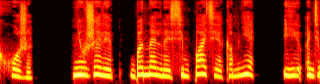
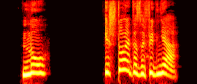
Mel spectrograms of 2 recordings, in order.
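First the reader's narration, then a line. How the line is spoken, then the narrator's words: Loud shout. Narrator (Russian): Громко выкрикнула я на весь берег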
